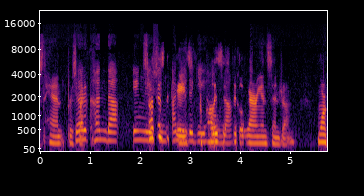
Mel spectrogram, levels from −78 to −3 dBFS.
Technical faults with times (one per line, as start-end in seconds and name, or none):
1.00-1.14 speech suppressed in double talk
2.15-4.19 speech suppressed in double talk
